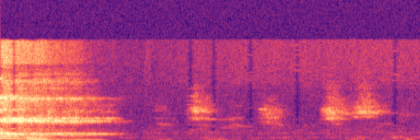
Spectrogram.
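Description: A woman's short sighing "oh" that slides down in pitch and lasts about half a second, followed by near silence.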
